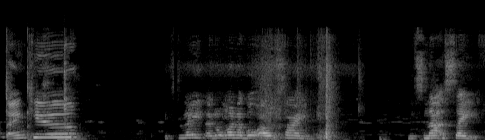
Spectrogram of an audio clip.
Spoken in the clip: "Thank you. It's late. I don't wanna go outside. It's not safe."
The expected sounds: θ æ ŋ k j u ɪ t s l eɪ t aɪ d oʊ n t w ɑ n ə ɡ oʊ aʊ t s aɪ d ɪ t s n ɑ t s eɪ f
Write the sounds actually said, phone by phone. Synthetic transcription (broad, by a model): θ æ ŋ k j u ɪ t s l eɪ t aɪ d oʊ n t w ɑ n ə ɡ oʊ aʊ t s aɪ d ɪ t s n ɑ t s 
